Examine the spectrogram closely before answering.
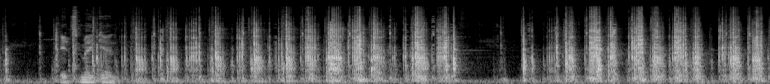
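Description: A plastic pulley clicks rapidly as it is spun by hand.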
